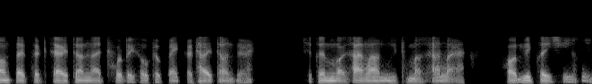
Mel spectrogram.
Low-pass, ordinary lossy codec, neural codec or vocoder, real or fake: 3.6 kHz; none; codec, 16 kHz, 0.5 kbps, FreqCodec, larger model; fake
